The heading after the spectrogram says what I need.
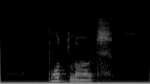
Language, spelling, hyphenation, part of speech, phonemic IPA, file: Dutch, potlood, pot‧lood, noun, /ˈpɔt.loːt/, Nl-potlood.ogg
- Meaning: 1. a pencil 2. graphite 3. graphite powder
